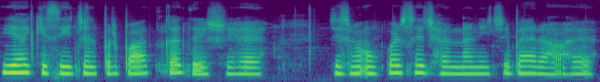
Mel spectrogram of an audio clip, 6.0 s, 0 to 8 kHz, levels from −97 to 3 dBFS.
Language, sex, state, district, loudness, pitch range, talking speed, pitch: Hindi, female, Jharkhand, Ranchi, -20 LUFS, 205-220 Hz, 140 wpm, 210 Hz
